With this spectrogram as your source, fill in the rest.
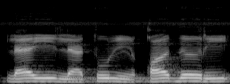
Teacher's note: دال میں قلقلہ اور را کو باریک پڑھیں گے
